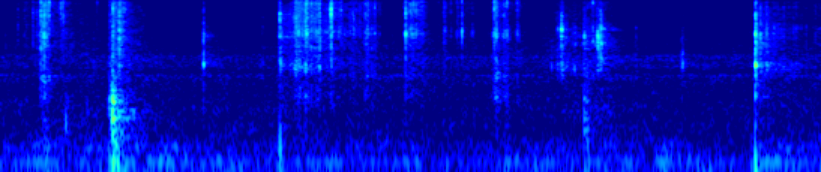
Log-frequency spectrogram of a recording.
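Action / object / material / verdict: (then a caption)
scrape / bar of soap cut with a small metal blade / soap / none. A small metal blade carves curls from a solid, rounded white bar soap with a white interior and a gold edge. The result is a series of quiet, irregular bursts of crisp, bright scraping and crackling, each with a short, dry finish and little low end.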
